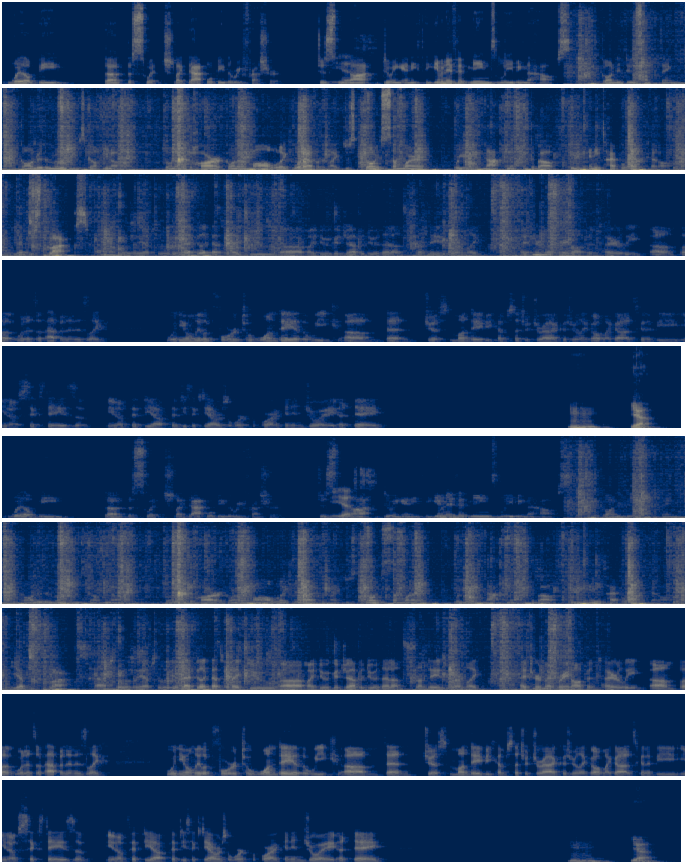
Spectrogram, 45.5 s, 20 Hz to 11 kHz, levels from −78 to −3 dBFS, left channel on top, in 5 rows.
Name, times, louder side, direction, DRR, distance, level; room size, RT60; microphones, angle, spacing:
voice 1, 0.1-0.8 1.4-3.7 4.2-7.6 8.0-9.0 9.3-10.7 11.3-14.8 15.1-18.0 18.4-19.8 25.3-25.5 44.0-44.4 44.8-45.1, left 8 dB, 60° left, 9 dB, 0.3 m, -44 dB
sound 1, 7.5-26.3, equal, 5° right, 0.7 m, -31 dB
voice 2, 19.4-28.6 28.9-29.0 29.5-37.5 37.8-41.5, right 5 dB, 45° right, 8 dB, 0.4 m, -47 dB
2.4 x 2.0 x 3.3 m, 0.39 s
head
